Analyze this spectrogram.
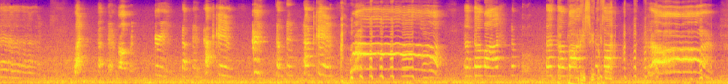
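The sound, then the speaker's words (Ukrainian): A parrot screeches and squawks loudly in bursts over heavy metal music, its harsh cries rising and falling as if singing along with the pounding track. “давайте згадаємо просто один з найкласичніших музичних етюдів у виконанні папуги … …”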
